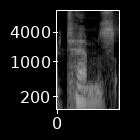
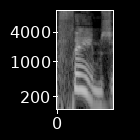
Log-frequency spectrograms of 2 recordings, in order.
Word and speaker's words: Thames: And there's a something that's shot, looks like it's shot on the banks of the River Thames, or Thames if you prefer.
